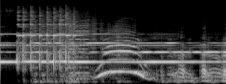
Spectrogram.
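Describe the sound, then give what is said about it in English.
A bright bell, rung in celebration of a sale, rings out with a sustained, shimmering tone that hangs in the air, while voices whoop and cheer loudly over it. “Ow, ring the bell.”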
